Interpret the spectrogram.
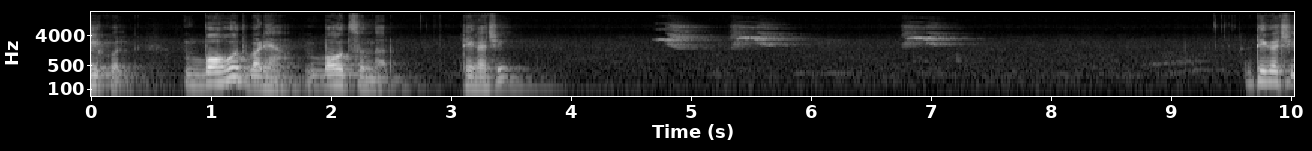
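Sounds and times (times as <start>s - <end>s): bird chirping: 2.8s - 9.5s.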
